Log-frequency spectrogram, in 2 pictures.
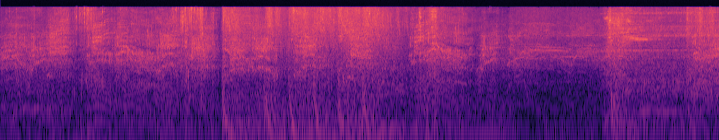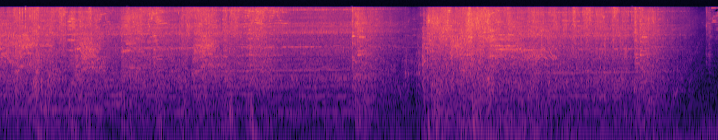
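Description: A futuristic weapon fires in sharp bursts.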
